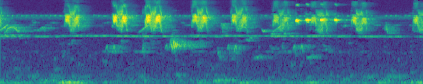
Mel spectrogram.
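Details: Blue-crowned hanging parrots with young birds being trained: a busy stream of squeaky, high, slightly buzzy chirps, about two a second, with faint low background thumps.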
